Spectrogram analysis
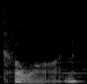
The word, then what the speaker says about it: koan: Is it actually 2 syllables? You've seen ice cream koan jokes. That sounds about right, actually. So not cone and not quan, but koan.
